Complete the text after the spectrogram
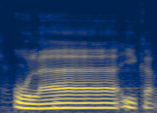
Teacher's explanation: Ul unya dibaca panjang kan aya wau betul dalam tulisan dalam musab ulaika itu ada waunya tapi menurut ilmu rasem wau yang ada pada ulaika tidak perlu diucapkan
